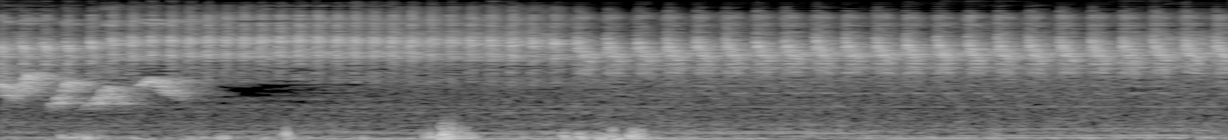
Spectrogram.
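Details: Javan bush lark, a male in full song, opens with a few quick rising chirps, then a long stream of rapid, high, pulsed notes; several low thumps sound in the background.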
